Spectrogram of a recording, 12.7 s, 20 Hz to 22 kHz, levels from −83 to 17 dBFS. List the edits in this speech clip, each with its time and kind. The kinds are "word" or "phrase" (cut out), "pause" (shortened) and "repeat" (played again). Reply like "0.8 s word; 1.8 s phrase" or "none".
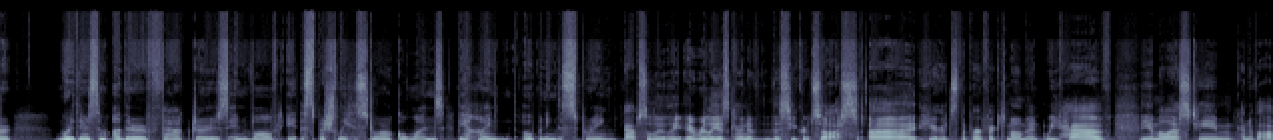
4.5 s pause; 7.6 s word; 11.4 s word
